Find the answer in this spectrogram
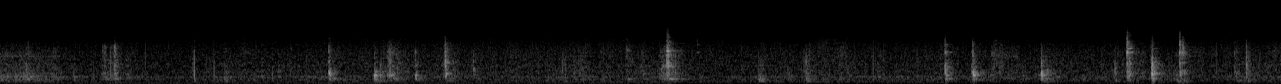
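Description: China dinner plates clinking as they are stacked and put away: about a dozen light clicks at irregular intervals, over a faint steady hiss.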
